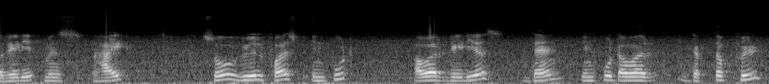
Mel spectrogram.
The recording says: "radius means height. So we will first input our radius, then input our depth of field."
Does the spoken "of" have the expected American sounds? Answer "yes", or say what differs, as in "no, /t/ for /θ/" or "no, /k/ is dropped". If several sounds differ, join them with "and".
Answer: no, /p/ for /v/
